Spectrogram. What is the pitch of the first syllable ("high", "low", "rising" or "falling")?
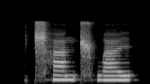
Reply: high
